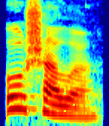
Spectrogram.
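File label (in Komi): "ӧшалӧ", Komi, female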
